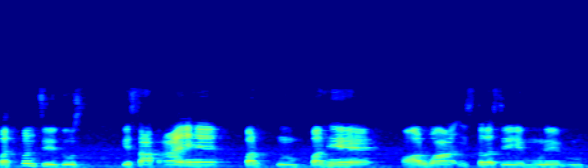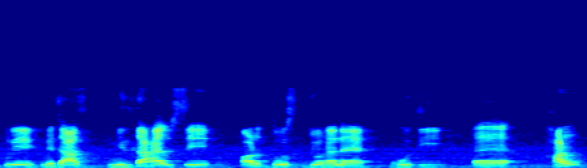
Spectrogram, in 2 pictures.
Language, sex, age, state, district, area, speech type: Urdu, male, 18-30, Bihar, Madhubani, urban, spontaneous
